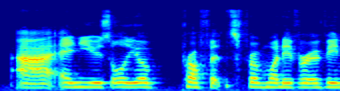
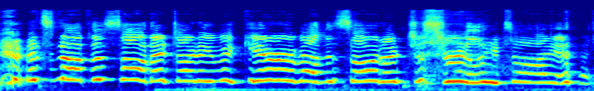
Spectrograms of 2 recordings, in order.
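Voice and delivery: whiny tired wail; 13 semitones higher, 5 dB louder than usual. Retold or imitated. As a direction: wail it like an overtired toddler. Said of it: "it's like".

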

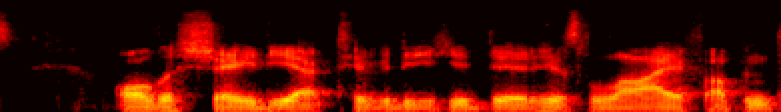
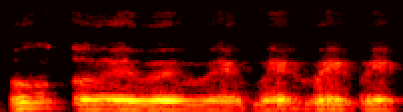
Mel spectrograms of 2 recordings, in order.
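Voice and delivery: bad Italian-accent grunts, higher; Tom Hardy grunting; 5 semitones higher than usual. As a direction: imitate mumbled mobster grunting. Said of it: "went around grunting in, like, the worst Italian accent".

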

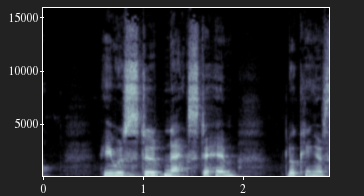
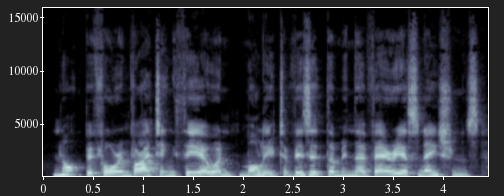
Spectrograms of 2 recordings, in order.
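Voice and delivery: usual speaking voice

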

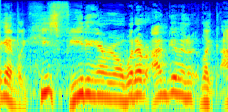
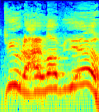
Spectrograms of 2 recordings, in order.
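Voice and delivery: higher and louder, shouting it back; retold shout; 10 semitones higher, 8 dB louder than usual. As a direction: yell the line back with excited energy. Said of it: "I gave it back to him".

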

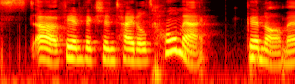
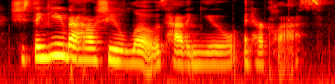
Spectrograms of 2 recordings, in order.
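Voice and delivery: low, understated annoyance; annoyed; 6 semitones lower, 6 dB quieter than usual. Acted. Edward answers Bella's quizzical look, annoyed. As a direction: mutter it with a touch of irritation. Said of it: "in an annoyed tone".

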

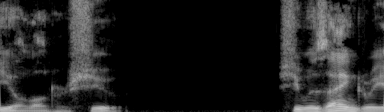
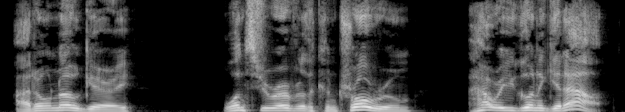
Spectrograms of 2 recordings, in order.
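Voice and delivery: higher, louder doubtful Beverly; Beverly's voice; 7 semitones higher, 7 dB louder than usual. A narrator's reading. Beverly doubts Gary's escape plan, worried and raised. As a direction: voice her worry, raised.

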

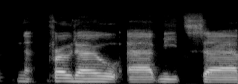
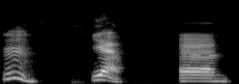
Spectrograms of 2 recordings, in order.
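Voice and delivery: eating an apple; 3 semitones higher, much slower than usual. Real, not acted. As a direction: mouth full of apple. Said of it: "I'm eating an apple".

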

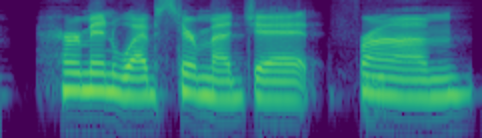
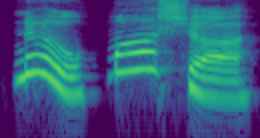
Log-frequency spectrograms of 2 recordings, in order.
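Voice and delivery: put-on high, slow child correcting in Russian accent; higher, drawn-out Russian-accented "MAH-sha", no R; little girl's put-on accent; 6 semitones higher, slower than usual.

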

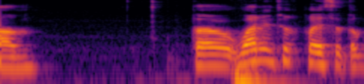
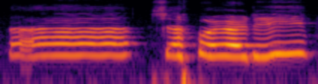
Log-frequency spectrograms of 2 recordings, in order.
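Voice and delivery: nervous answer; 11 semitones higher, much slower than usual. Pretend. Nervous answer under interrogation.

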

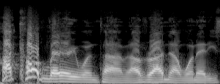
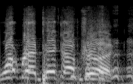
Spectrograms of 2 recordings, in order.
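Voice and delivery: slow, much higher, louder alarm; imitating a friend startled by the prank; 4 dB louder, slower than usual. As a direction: panic at the news. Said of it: "He's like".

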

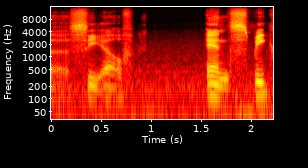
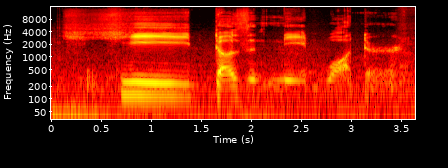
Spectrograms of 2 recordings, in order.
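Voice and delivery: very slow, whispered shark voice; awful common tongue; 6 dB quieter, much slower than usual. Acted. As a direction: labour through each word in a whisper. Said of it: "your common tongue is awful".

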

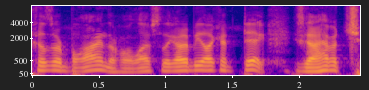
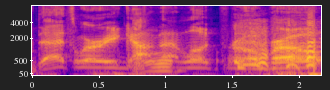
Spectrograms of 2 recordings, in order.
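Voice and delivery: slow, high laughing shout; excited shout; 7 semitones higher, slower than usual. Real, not acted. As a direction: belt it out in disbelief. Shouting amazed at Stallone's mom.

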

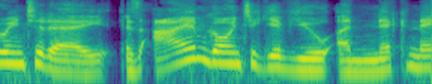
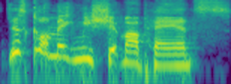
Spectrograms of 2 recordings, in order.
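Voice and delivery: crude blunt version; 11 semitones higher than usual. Retold or imitated.

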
